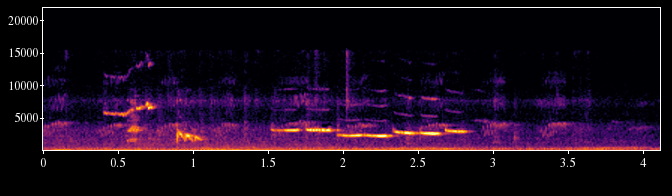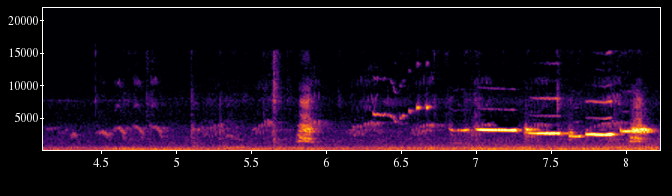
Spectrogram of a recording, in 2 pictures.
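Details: Tledekan gunung singing, recorded to train caged birds: high whistled notes stepping down in short phrases, with rapid chirps and a quieter pause midway before the whistles return, over a low hum.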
